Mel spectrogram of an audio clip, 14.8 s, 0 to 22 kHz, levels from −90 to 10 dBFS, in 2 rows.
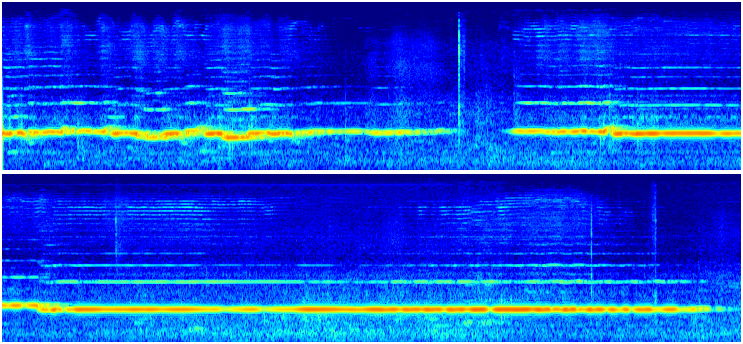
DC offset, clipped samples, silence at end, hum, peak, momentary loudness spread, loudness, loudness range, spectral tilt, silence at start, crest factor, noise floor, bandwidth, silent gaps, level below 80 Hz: under 0.1%; under 0.1%; 0.2 s; none; -8 dBFS; 14 LU; -19 LUFS; 7 LU; -2 dB/octave; 0 s; 10 dB; -51 dBFS; 13.5 kHz; none; -66 dBFS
